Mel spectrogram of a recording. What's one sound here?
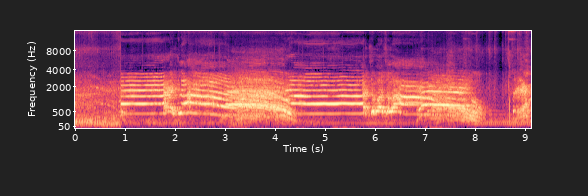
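A group of men shout slogans loudly in unison outdoors.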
